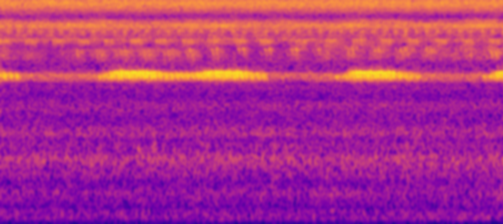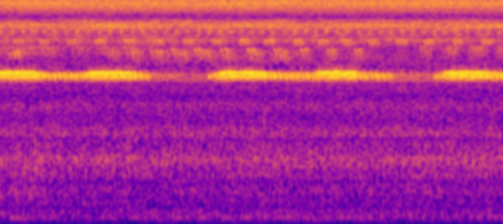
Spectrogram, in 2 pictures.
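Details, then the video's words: Crickets singing at night: buzzy high-pitched trills about a second long, repeated roughly every two seconds, over a steady shrill insect hiss from other callers. "ALUNAN CENGKERIK MALAM"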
